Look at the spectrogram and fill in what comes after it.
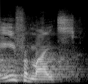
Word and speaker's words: Ephraimites: It says, now the Ephraimites, I think that's the correct pronunciation, we're going to call them that.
